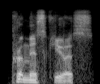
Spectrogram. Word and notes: promiscuous: British English

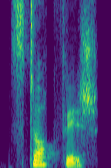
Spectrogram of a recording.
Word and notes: stockfish: Indian

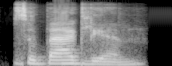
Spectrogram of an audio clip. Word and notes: Zabaglione: Indian

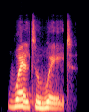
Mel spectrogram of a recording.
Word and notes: welterweight: Indian

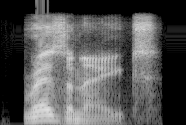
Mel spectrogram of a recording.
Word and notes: resonate: British English

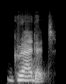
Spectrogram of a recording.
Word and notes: gradate: Indian

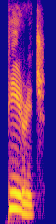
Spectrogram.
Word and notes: peerage: Indian

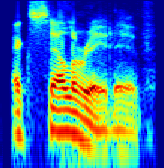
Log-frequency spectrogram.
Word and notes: accelerative: American English

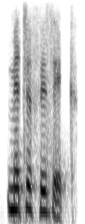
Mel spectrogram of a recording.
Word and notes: metaphysic: Indian

